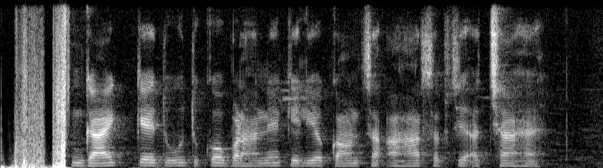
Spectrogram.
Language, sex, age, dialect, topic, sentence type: Hindi, male, 18-24, Marwari Dhudhari, agriculture, question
